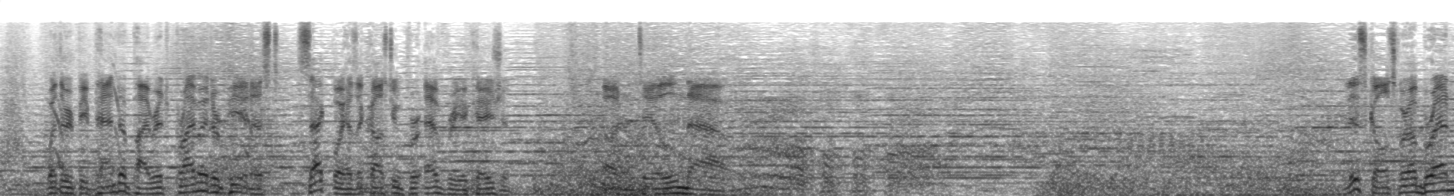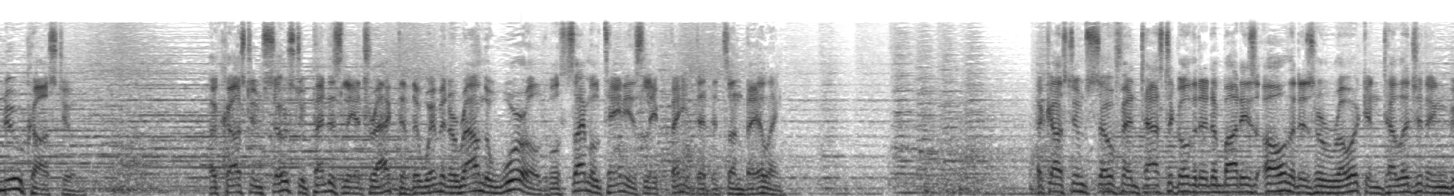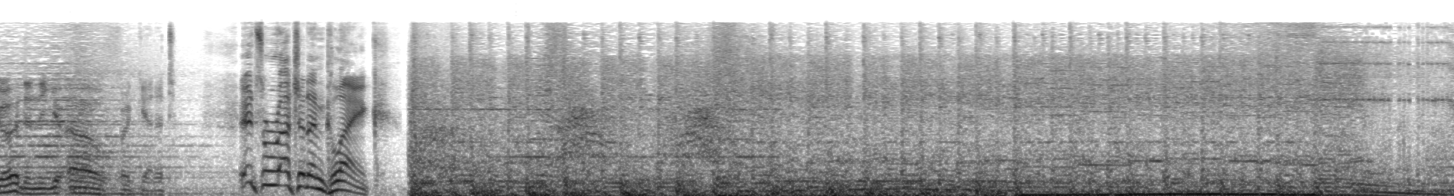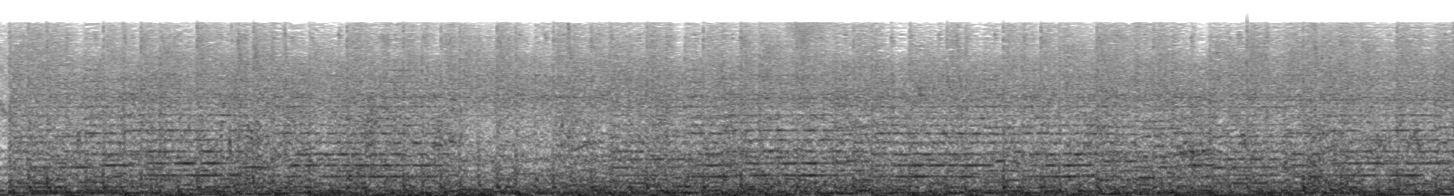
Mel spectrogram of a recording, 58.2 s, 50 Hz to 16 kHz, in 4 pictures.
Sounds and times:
Music: 0.0s - 58.1s
Speech: 0.5s - 5.2s, 6.0s - 7.3s, 13.5s - 15.4s, 16.6s - 22.4s, 24.9s - 30.8s, 31.5s - 33.1s.

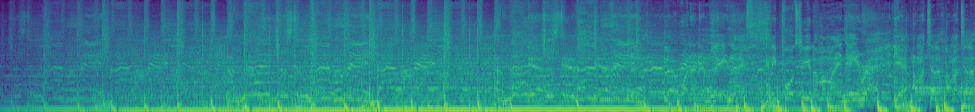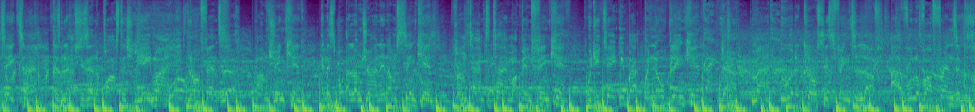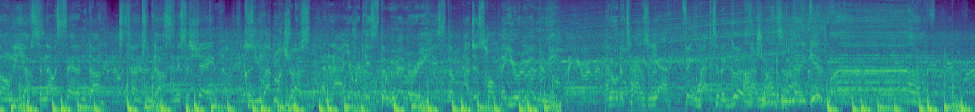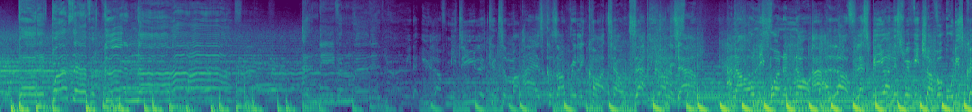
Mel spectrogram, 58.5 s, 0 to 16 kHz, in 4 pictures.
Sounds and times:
Sampler: 0.0s - 58.4s.

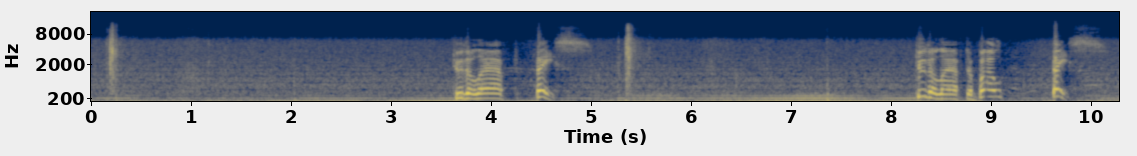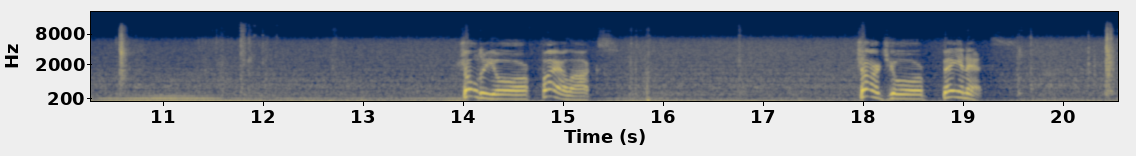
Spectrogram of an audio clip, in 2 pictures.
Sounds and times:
Speech: 3.6s - 5.0s, 8.2s - 10.2s, 14.0s - 15.6s, 18.0s - 19.6s.

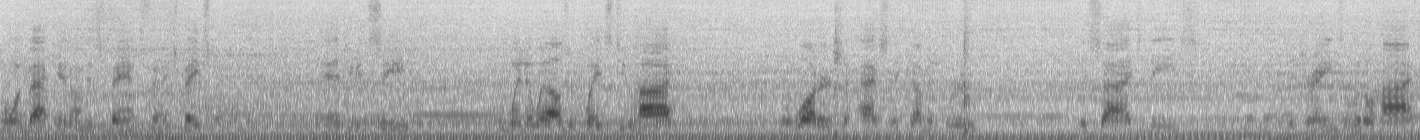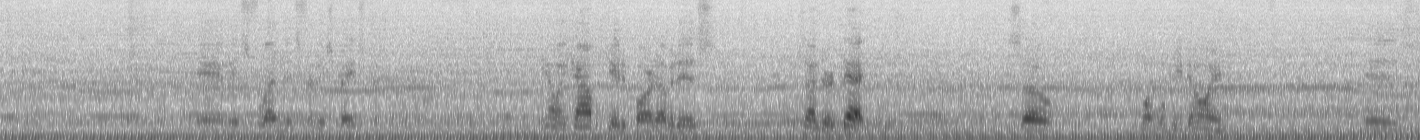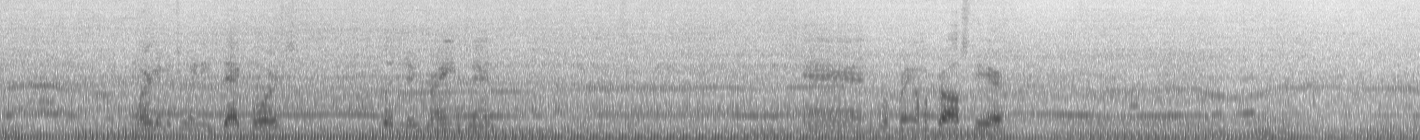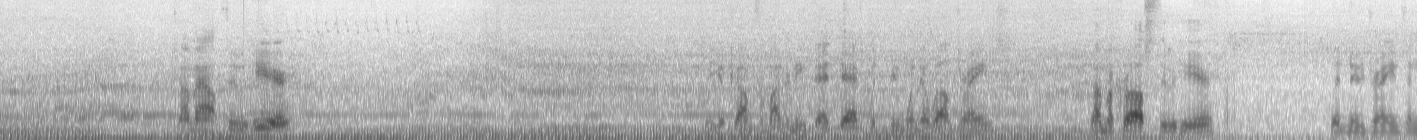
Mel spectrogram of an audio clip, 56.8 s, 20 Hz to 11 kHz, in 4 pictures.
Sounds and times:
Speech: 0.0s - 2.3s, 3.2s - 4.2s, 4.9s - 6.8s, 7.8s - 9.8s, 10.8s - 14.3s, 16.1s - 18.1s, 19.5s - 21.4s, 22.2s - 23.0s, 24.3s - 24.8s, 25.6s - 26.5s, 27.8s - 28.5s, 29.5s - 31.4s, 32.0s - 33.5s, 36.4s - 38.6s, 44.3s - 45.6s, 49.6s - 52.7s, 53.5s - 54.8s, 55.9s - 56.7s.

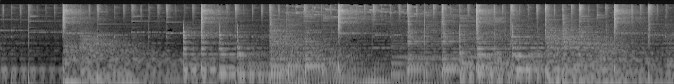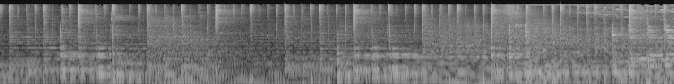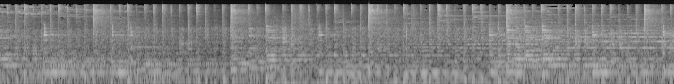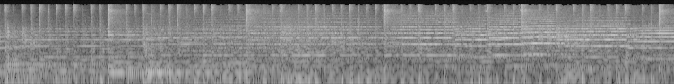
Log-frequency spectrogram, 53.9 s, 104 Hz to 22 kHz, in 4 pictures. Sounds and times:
Music: 0.0s - 53.9s.

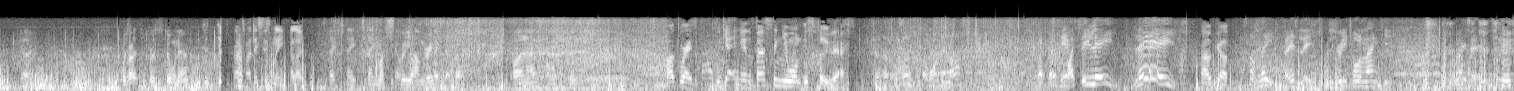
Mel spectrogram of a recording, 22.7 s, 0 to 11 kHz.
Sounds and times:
Car: 0.0s - 22.7s.

